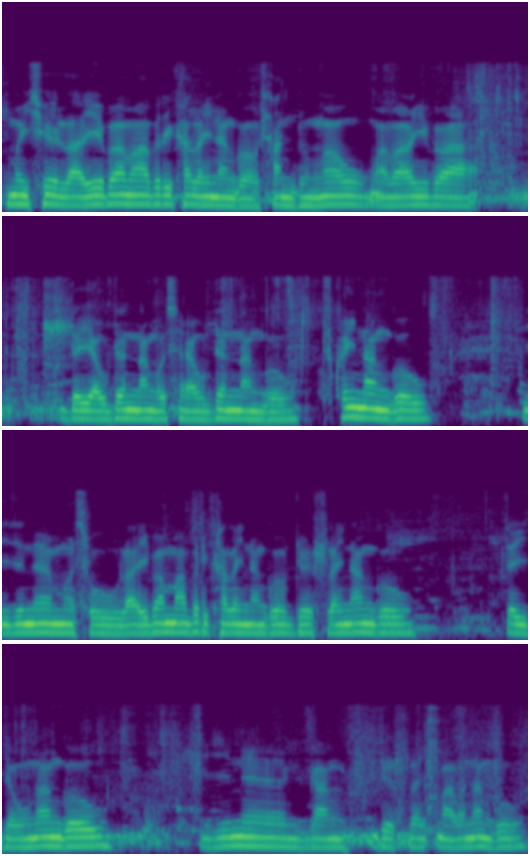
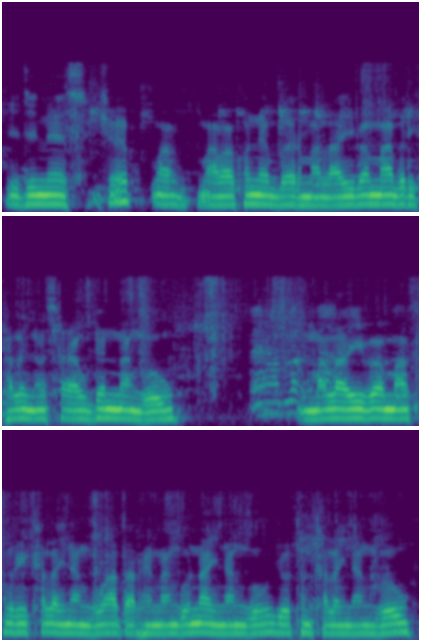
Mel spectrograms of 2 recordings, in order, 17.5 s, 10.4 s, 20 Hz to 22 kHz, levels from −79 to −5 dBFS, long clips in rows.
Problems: low volume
